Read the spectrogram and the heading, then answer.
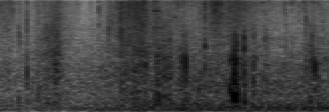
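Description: Footsteps of people walking outdoors in El Paso, Texas, near the Mexican border, toward a tunnel opening. A steady run of soft scuffing steps over constant background noise, with one sharper step near the middle.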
